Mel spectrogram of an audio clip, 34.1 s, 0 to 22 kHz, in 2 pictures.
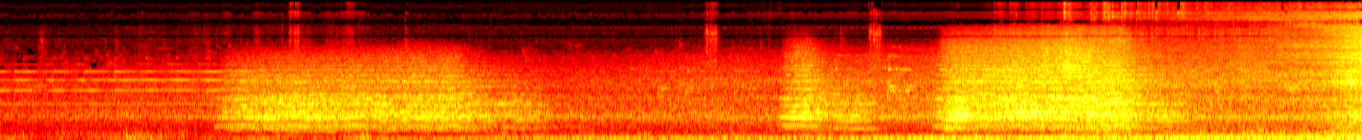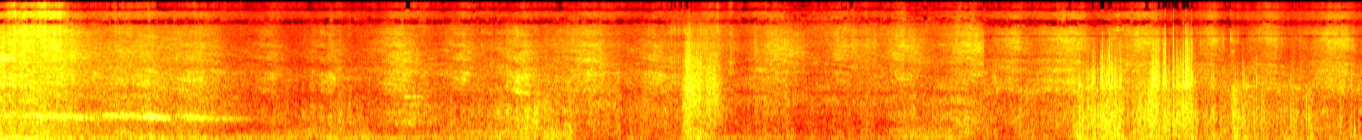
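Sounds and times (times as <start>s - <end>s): train rumbling past: 0.0s - 34.0s
locomotive air horn blasts: 2.7s - 6.8s, 9.8s - 11.0s, 11.7s - 14.8s.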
